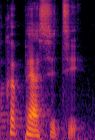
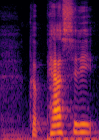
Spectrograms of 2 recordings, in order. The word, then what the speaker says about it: capacity: Então, T, numa sílaba átona ladeado por vogais, ele vai ter esse som de re capacity. Tá difícil falar, você pode falar capacity porque é só uma questão de sotaque, não tá errado, tá?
